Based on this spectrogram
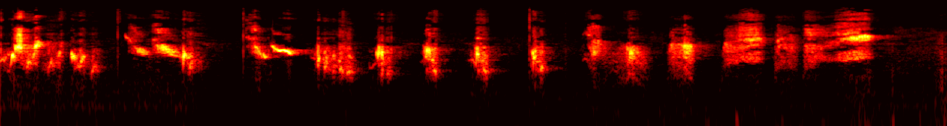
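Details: Lure recording of a white-rumped shama to prompt singing: a series of harsh, scratchy, squawk-like notes repeated roughly every third of a second, rising into higher strained phrases at the end.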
